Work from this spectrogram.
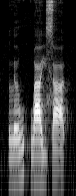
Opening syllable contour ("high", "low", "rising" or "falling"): rising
